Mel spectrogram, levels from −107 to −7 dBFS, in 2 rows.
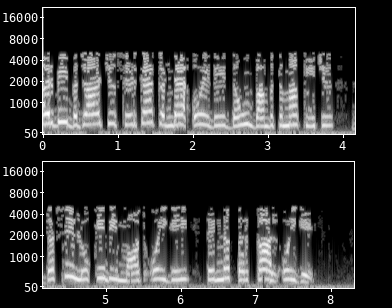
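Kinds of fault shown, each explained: AAC compression: The speech sounds dull and smeared from start to finish, with nothing above about 5.1 kHz, so sibilants lose their crispness, and the heavy damage leaves a warbling, fizzy texture on sustained sounds. The likely cause is AAC-LC coding at a very low bitrate, consistent with around 8 kbps. The encoder discards the whole upper band and quantises what remains so coarsely that fine spectral detail collapses.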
